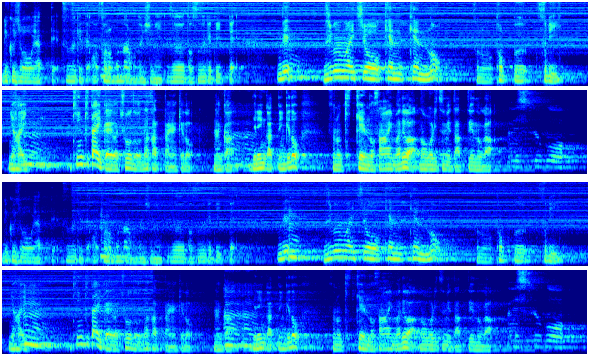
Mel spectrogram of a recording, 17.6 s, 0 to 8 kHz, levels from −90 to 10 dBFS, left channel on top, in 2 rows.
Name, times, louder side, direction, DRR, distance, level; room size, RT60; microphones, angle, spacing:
voice 1, 0.0-3.8 4.1-4.4 4.8-6.6 7.1-8.4 8.9-9.2 9.9-11.7 12.0-12.3 12.6-13.4 13.7-16.2, left 6 dB, 85° left, 16 dB, 0.6 m, -35 dB
sound 1, 1.0-11.1, left 7 dB, 20° left, 0.4 m, -48 dB
voice 2, 1.5-1.8 4.3-4.5 9.1-9.6 12.1-12.8 16.4-17.2, right 4 dB, 85° right, 5 dB, 1.6 m, -40 dB
26.0 x 20.0 x 5.9 m, 2.5 s
head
